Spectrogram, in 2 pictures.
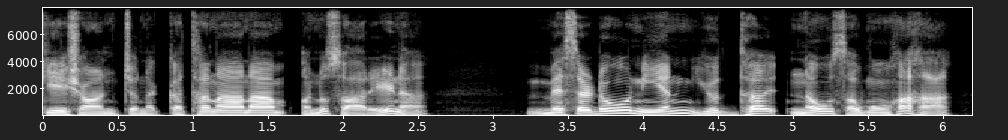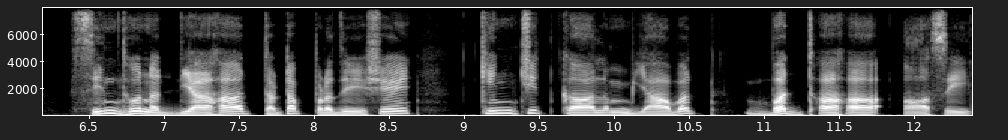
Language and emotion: Sanskrit, neutral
